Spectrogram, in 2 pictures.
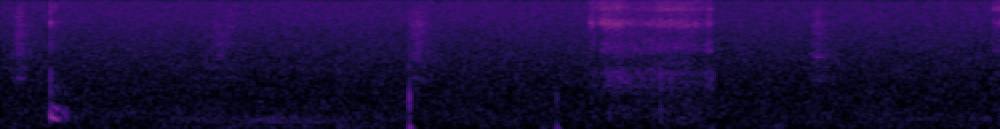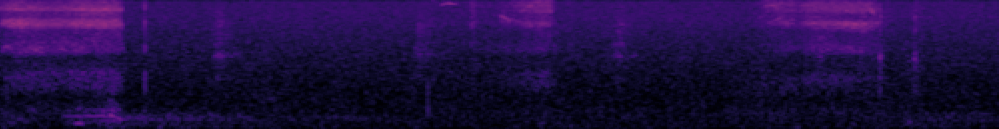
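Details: Simon, a pet cat, snoring indoors in a quiet room: soft, airy, wheezy breaths come roughly every two seconds, with a faint low rumble between them and a few small clicks.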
